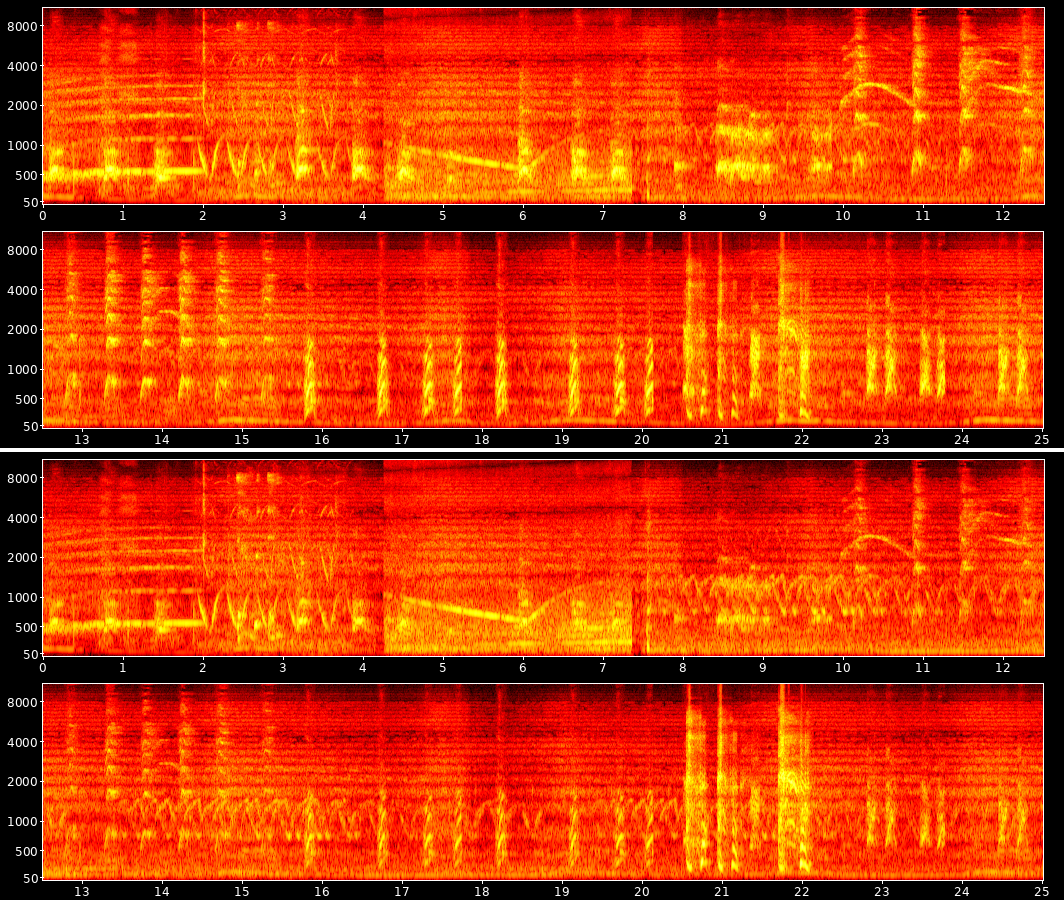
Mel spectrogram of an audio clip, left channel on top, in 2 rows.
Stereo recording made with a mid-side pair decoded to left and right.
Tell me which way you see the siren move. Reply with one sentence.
In this clip you hear the siren move from left to right.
